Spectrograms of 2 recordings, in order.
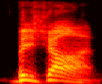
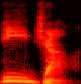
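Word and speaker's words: Bijan: Sayan Barkley at running back or maybe you take Bian Robinson. Uh, Bjon. Sorry, it's Bjon Robinson. It rhymes with Djon. He tried to tell us. It's Bjon. It's not Bon, it's Bjon Robinson.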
